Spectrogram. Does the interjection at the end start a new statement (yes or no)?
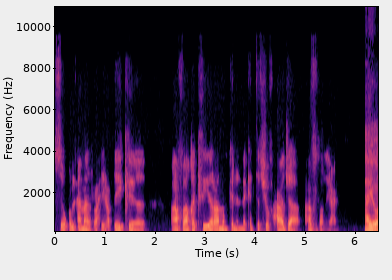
yes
